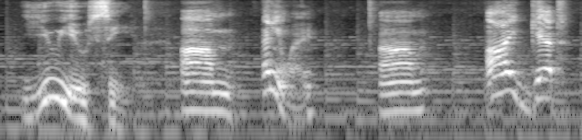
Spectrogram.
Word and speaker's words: UOIUXC: sponsored by um um i believe it's uuc i actually asked him how to pronounce this i was like oh my god how am i supposed to do a video if i can't pronounce this dang word i believe it is you you see um anyway um i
